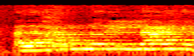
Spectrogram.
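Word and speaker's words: الحمد لله: பிஸ்மில்லாஹிர் ரஹ்மானிர் ரஹீம் அல்ஹம்துலில்லாஹி ரப்பில் ஆலமீன் கொஞ்சம் நிப்பாட்டுங்க அல்ஹம்துலில்லாஹ் சொல்லக்கூடாது அல்ஹம்துலில்லாஹி ரப்பில் ஆலமீன் அந்த இடத்துல ஹ உச்சரிப்பு வருது.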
